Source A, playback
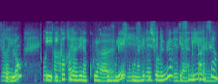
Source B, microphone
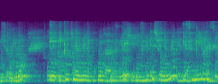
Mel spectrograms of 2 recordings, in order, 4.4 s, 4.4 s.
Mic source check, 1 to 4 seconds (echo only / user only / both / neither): echo only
